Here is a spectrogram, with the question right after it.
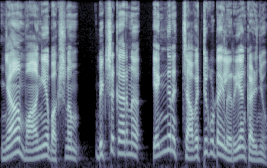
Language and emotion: Malayalam, angry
